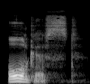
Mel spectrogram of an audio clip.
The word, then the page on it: aug: British English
